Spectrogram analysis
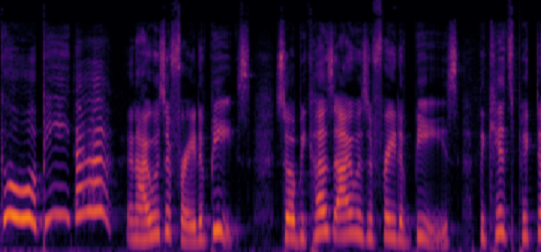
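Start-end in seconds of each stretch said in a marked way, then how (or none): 0.0-1.1 much higher, louder squeal of fake fright at a bee; mock bee panic. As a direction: shriek like a bee just dove at you. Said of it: "I'd be like".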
